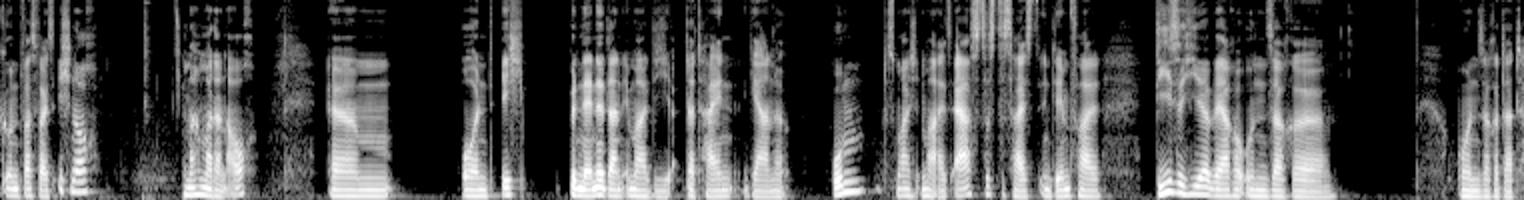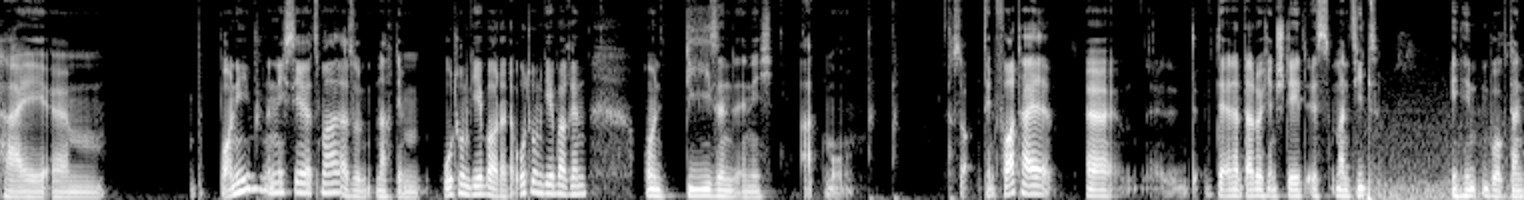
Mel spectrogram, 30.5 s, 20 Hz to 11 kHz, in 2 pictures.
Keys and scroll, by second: 17.7-19.7 typing, 20.3 Return, 22.9-24.8 typing, 24.8 Return, 28.3 space.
